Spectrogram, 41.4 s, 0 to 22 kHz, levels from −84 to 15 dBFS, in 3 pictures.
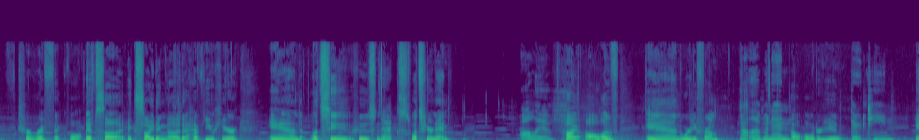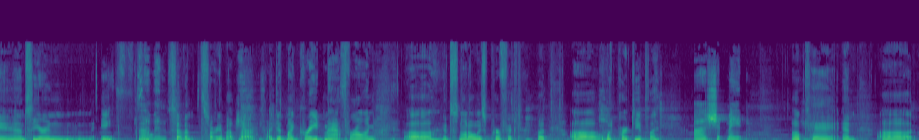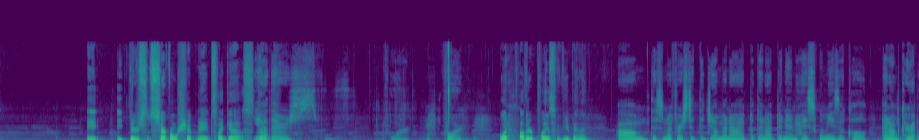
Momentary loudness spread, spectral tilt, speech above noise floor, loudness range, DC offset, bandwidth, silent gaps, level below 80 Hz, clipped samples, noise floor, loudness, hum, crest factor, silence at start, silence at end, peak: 12 LU; -6 dB/octave; 33 dB; 6 LU; under 0.1%; 15.5 kHz; none; -52 dBFS; under 0.1%; -56 dBFS; -23 LUFS; none; 18 dB; 0 s; 0 s; -4 dBFS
